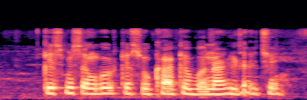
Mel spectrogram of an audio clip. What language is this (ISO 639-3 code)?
mag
